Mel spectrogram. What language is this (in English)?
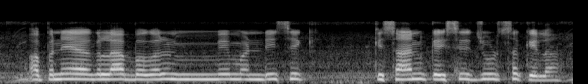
Bhojpuri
